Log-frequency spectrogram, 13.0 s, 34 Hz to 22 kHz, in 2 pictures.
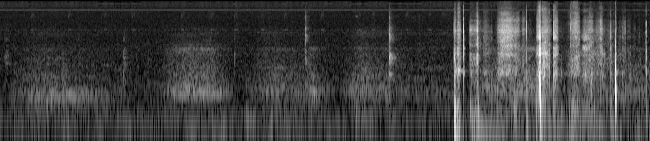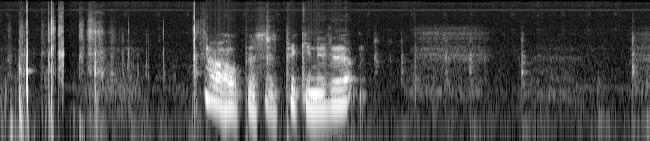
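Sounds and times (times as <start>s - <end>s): hand tools clicking and clattering: 4.6s - 11.9s.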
